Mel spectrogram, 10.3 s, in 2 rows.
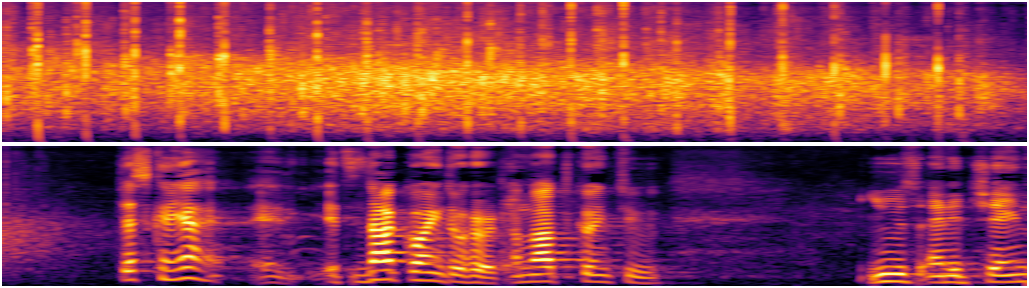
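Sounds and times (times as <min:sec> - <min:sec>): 
audience applause: 0:00.0 - 0:05.4
speech: 0:05.7 - 0:08.7, 0:09.4 - 0:10.2.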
